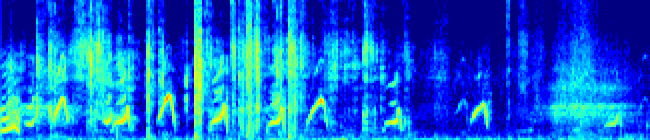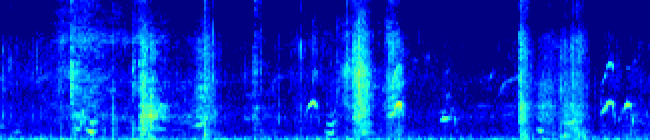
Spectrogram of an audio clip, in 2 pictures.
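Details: Red golden pheasants (red golden francolin) call in a two-part harmony of short, sharp rising chirps and clicks. They come crowded at first, then spaced out and quieter, over a low background hum.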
